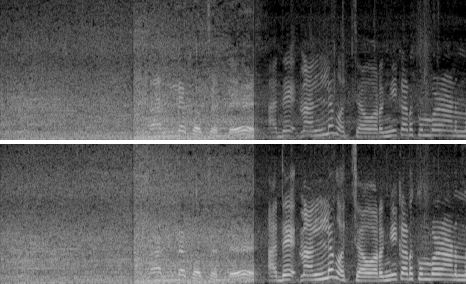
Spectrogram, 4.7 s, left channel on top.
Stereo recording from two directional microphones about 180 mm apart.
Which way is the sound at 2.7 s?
45° right (ahead or behind).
